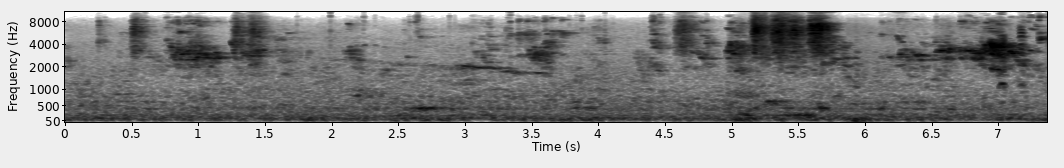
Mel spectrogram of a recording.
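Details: Several finches give scattered high chirps and short twittering phrases, irregular in rhythm, growing louder in the second half over a low hiss.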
